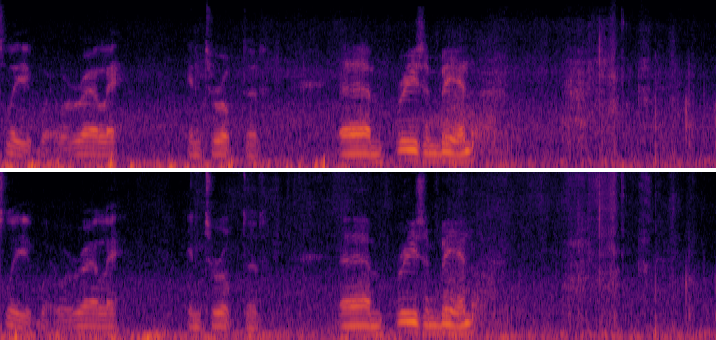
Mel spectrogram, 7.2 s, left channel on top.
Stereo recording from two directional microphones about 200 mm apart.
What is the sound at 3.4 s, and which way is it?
Speech, centre (ahead or behind).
